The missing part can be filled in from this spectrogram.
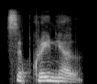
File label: "subcranial", Indian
